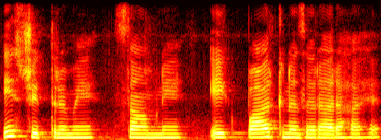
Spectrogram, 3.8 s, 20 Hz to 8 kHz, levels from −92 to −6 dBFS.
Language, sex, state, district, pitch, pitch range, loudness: Hindi, female, Chandigarh, Chandigarh, 210 Hz, 205-220 Hz, -16 LUFS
